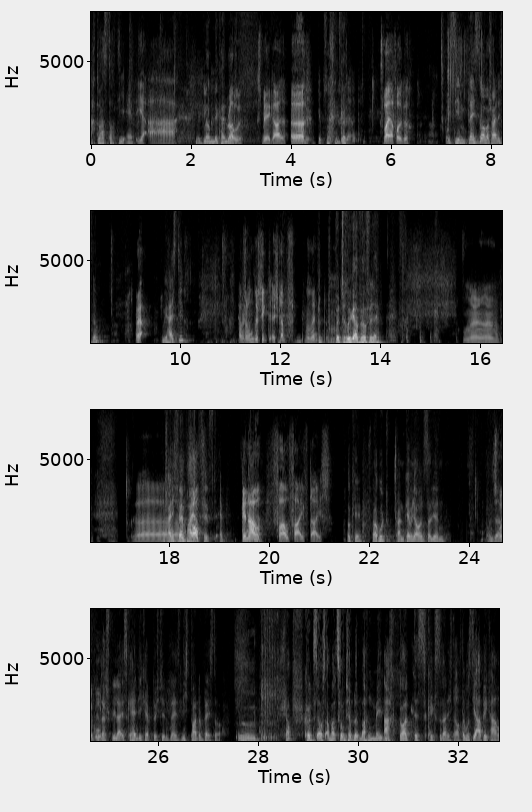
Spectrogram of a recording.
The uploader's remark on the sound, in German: Leider noch immer in der Corona und Zoom Zeit. Unsere audiotechnisch eingeschränkten Vampire.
